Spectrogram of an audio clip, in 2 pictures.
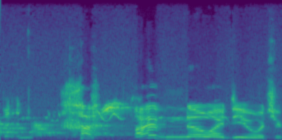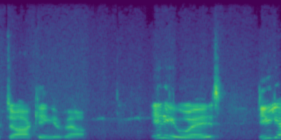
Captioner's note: laughs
